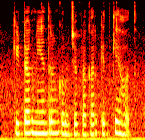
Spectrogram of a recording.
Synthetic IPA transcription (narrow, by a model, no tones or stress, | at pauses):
kiʈəknijənt̪ɾəɳkəɾut͡ɕepɾəkaɾkit̪keɦə̰t̪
